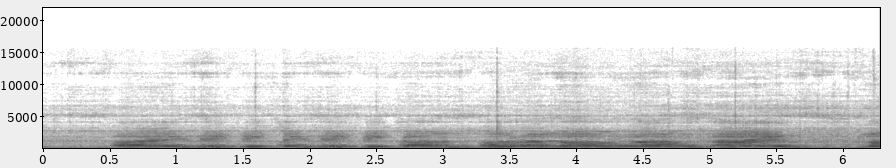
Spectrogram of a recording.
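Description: Edison Diamond Disc phonograph playing a 1917 record of a male singer and male chorus singing a medley of US Army camp songs. The singing comes in about half a second in after a brief pause between phrases.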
